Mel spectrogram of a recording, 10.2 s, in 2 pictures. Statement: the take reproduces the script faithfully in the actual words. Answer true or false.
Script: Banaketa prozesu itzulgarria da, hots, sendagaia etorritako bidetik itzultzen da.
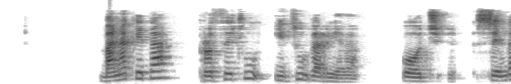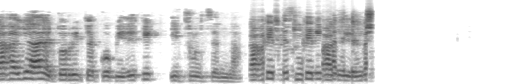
false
